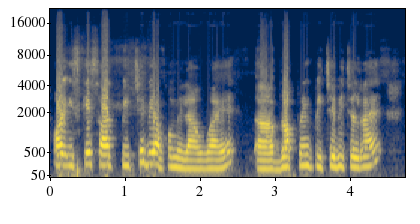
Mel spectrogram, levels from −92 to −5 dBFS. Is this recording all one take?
yes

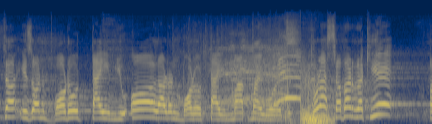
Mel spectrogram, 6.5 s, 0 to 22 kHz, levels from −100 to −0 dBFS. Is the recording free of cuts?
no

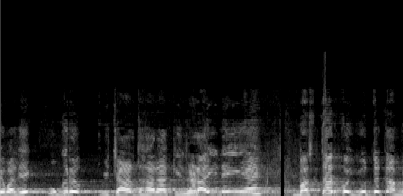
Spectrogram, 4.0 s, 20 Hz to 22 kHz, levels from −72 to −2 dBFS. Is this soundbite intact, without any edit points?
no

